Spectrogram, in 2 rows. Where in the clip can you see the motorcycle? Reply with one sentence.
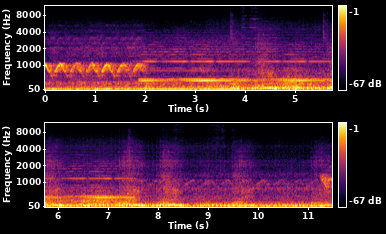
The motorcycle can be heard from 0.0 to 11.4 s.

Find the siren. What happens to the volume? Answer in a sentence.
The volume of the siren goes down.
